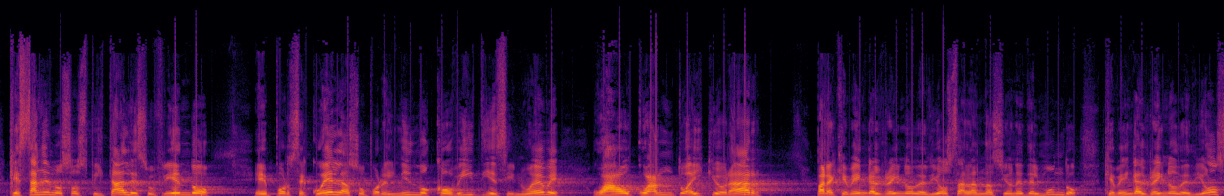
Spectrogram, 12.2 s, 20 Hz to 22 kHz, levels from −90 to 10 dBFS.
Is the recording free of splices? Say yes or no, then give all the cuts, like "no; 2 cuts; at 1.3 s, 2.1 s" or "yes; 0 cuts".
yes; 0 cuts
